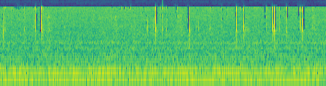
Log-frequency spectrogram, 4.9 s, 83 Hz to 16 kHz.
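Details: Pet hamster named Taro, recorded on 29 May 2005 while eating, probably pellets, a food it often ate: sharp, dry crunching clicks in scattered bursts over a steady low indoor hum.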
